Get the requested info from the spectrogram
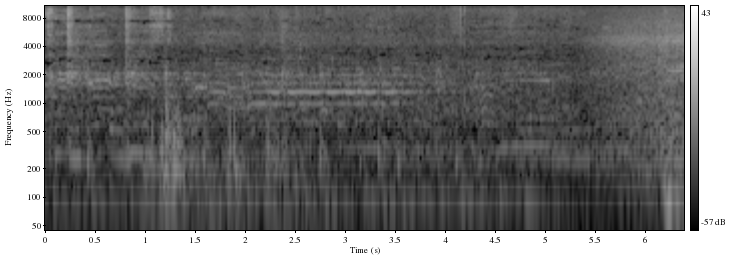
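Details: Music plays over background noise, with no animal sound heard. Only the music and ambient noise of a busy place carry through.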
